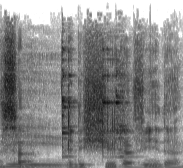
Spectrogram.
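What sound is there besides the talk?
glasses clinking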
